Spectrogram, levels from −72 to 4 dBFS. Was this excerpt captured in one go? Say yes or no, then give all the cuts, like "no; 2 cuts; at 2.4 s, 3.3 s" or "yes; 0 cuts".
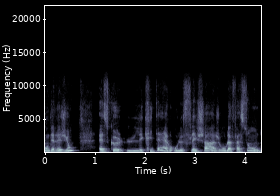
yes; 0 cuts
